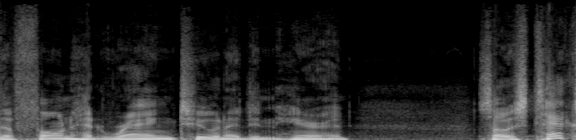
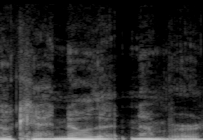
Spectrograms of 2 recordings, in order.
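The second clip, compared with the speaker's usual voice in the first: normal talking voice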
